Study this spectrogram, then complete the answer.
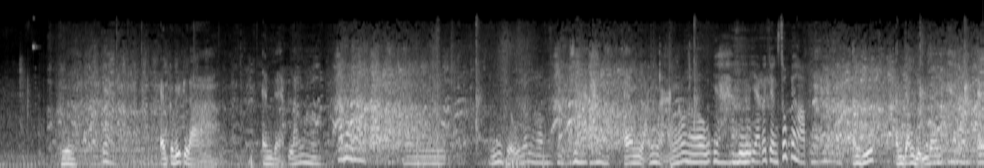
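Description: A young man talks and laughs cheerfully close by.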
